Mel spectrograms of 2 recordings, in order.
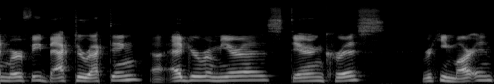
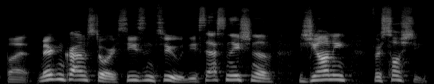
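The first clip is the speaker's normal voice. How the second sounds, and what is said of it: Bad attempted Italian accent, sounding Asian. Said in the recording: “I went Asian on that accent. That was just, I was trying to do Italian, but that was just horrible.”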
